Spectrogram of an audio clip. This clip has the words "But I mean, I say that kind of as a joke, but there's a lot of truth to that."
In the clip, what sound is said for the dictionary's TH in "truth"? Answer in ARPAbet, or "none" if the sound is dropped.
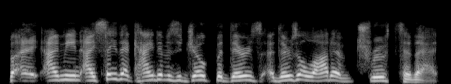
TH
